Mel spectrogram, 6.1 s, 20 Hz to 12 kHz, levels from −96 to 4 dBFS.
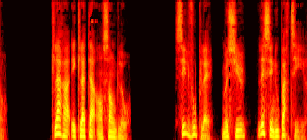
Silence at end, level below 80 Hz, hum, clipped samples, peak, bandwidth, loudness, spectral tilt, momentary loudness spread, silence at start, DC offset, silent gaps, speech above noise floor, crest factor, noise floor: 0.05 s; -48 dBFS; none; under 0.1%; -6 dBFS; 12 kHz; -23 LUFS; -4.5 dB/octave; 12 LU; 0 s; under 0.1%; 0.23-0.93 s, 2.70-3.41 s; over 68 dB; 18 dB; under -90 dBFS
